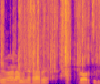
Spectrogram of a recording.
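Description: A voice speaking, with the crinkle of clear plastic saree wrappers being handled, a sharper crackle a little past the middle.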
